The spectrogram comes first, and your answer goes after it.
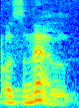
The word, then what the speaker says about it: personnel: word personnel personal and personnel they are written differently spoken differently the word personal is stressed on the first syllable and personnel is stressed on the third syllable personnel personal this is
